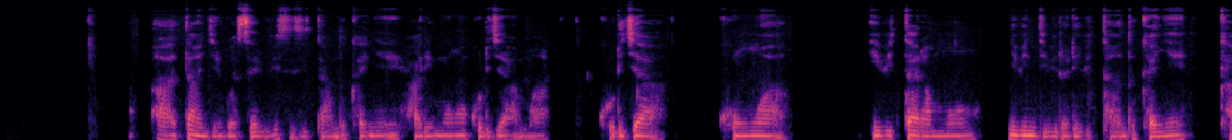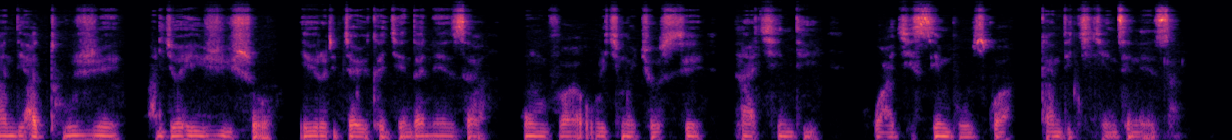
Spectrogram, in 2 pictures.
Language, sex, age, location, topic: Kinyarwanda, male, 25-35, Kigali, finance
